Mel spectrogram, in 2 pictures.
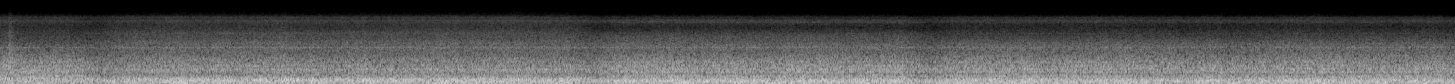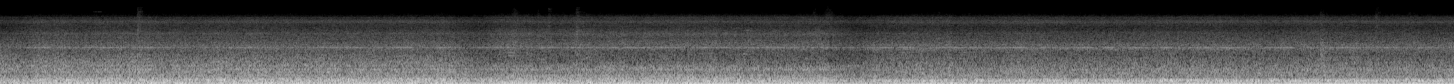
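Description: Boeing 777-300ER cabin noise in cruise: a steady, even roar of engine and airflow, heaviest in the low rumble, with a thin steady whine above it.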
